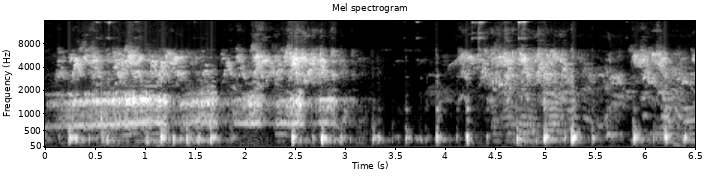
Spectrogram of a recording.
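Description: Small birds chirping and chattering, over a rapid run of short low ticks.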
